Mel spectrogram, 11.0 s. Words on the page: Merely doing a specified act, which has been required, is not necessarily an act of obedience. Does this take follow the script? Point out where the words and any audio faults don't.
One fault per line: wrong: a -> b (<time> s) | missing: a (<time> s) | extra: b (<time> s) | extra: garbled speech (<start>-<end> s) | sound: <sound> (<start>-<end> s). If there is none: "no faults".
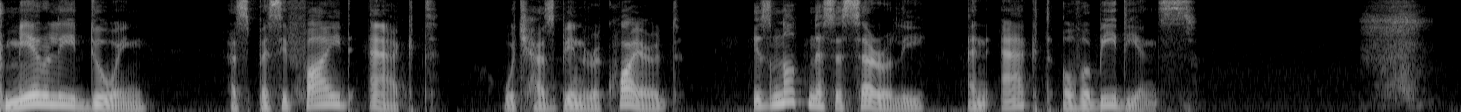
sound: sniff (10.2-10.8 s)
